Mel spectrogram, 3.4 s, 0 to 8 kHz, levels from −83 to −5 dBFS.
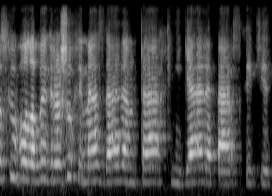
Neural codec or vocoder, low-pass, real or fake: vocoder, 22.05 kHz, 80 mel bands, WaveNeXt; 7.2 kHz; fake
